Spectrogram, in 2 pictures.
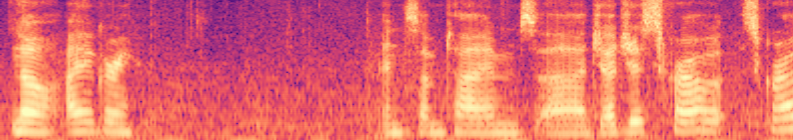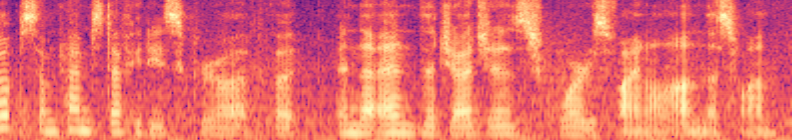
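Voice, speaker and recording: Gravelly-voiced woman giving calm orders. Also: lowish voice, normal speed, noisy background. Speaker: roleplayer as a lawman escorting prisoners. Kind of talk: in-character western roleplay chat.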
